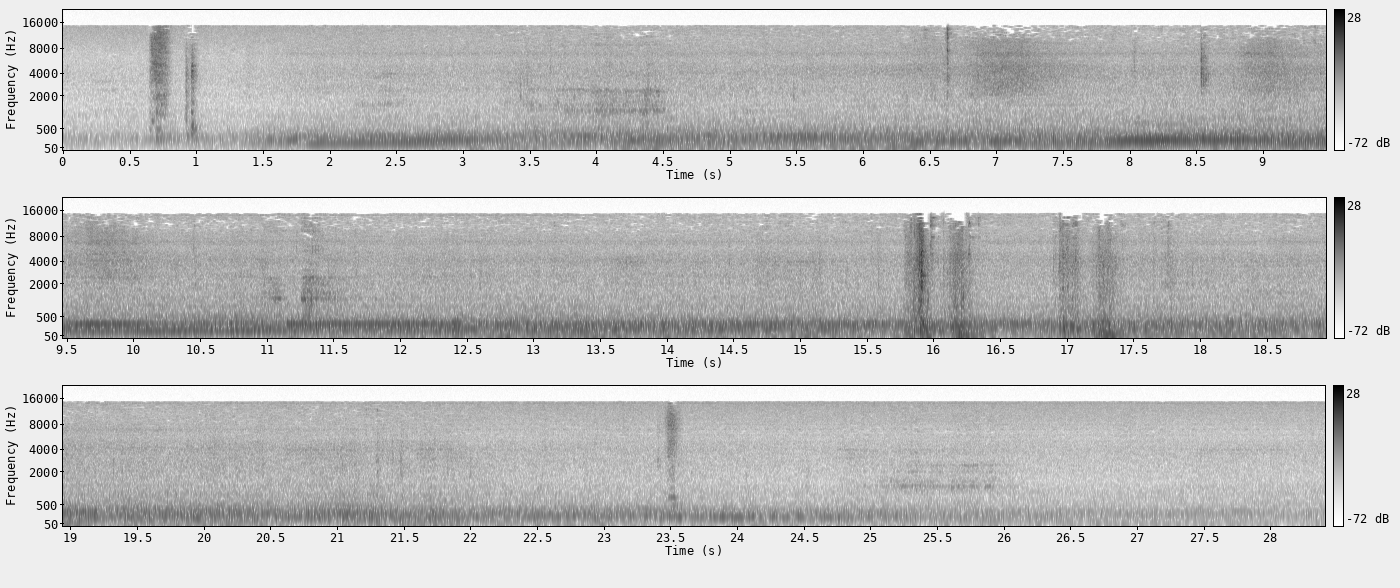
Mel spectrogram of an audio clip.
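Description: Car engine and road noise heard from inside the cabin: the engine note climbs in steps as the car accelerates, then evens out and fades as the car slows. There are a couple of sharp clicks about a second in and a few knocks around the middle.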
